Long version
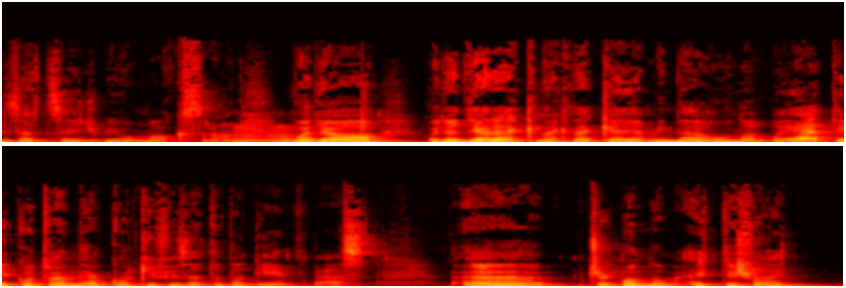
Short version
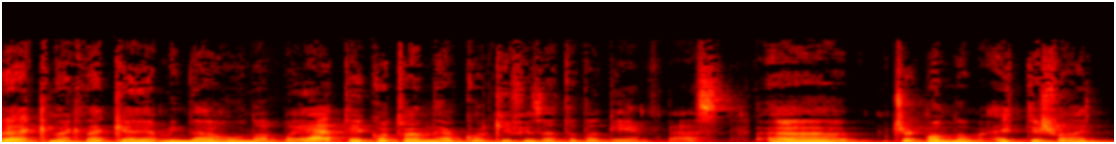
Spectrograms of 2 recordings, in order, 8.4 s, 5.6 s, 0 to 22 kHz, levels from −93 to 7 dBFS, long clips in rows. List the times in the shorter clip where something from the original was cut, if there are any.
3.7 s

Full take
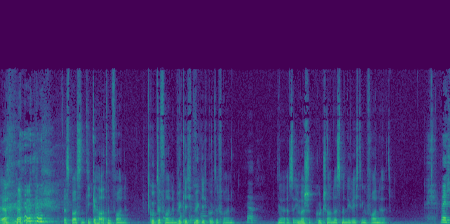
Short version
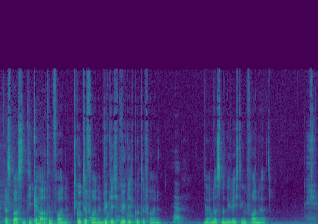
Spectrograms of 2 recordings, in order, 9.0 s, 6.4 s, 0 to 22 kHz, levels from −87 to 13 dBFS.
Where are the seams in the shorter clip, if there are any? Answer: 1.4 s, 4.2 s

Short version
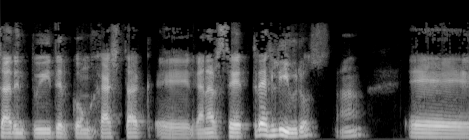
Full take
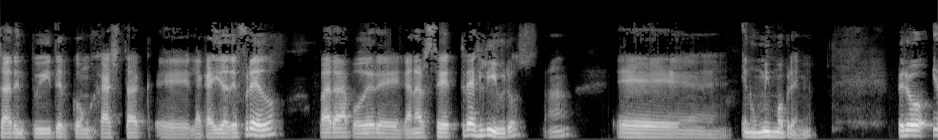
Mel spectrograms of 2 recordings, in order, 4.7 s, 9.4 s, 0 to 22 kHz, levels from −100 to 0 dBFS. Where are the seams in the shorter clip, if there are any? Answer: 1.9 s

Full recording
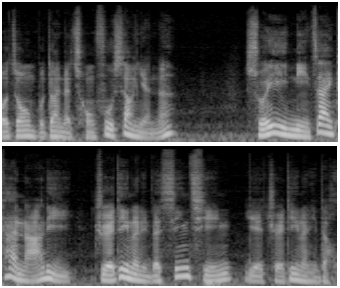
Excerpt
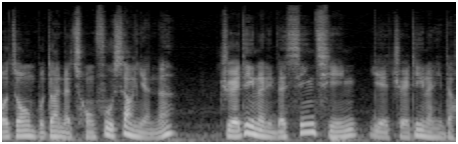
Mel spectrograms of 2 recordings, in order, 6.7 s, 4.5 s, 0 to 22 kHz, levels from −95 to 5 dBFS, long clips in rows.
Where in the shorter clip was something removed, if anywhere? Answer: 2.1 s

